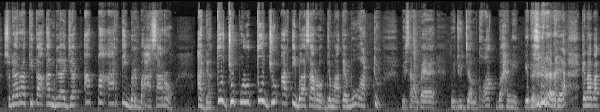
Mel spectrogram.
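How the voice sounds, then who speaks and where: Lady teaching a preaching class at church, animated, keeps getting the crowd to answer back. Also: medium pitch. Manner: lively, animated, calls on the audience.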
